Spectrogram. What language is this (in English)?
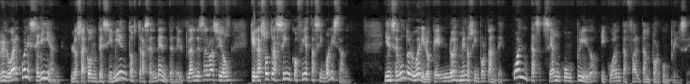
Spanish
